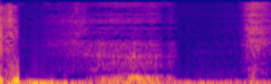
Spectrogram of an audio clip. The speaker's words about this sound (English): What was that? It was just a noise to clear my throat.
